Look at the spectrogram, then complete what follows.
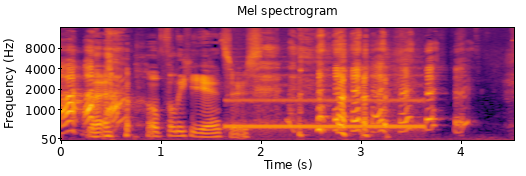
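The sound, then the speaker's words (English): An outgoing phone call rings with a steady electronic ringback tone lasting about two seconds, while voices and laughter sound around it before the line goes quiet. “All right, let's him on the phone. Let's call right now. Hopefully he answers.”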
